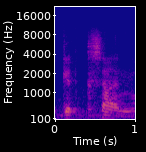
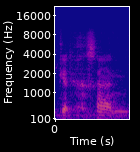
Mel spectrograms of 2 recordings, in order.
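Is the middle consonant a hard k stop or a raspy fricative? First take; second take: hard stop; raspy fricative. First: The middle consonant is a hard k stop. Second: The middle consonant is a raspy fricative. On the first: "with a K" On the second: "with an X"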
